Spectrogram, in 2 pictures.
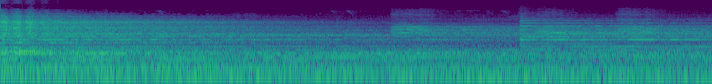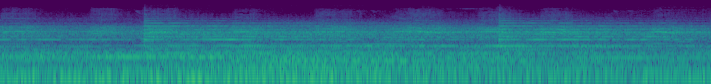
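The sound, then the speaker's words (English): Wedding bells at Pleasanton toll faintly in the distance across the desert sand, their overlapping strikes blending into a continuous, resonant ringing that carries on for the whole stretch with no voices. “In the distance, I heard the faint toll of wedding bells ringing out across the sand.”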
